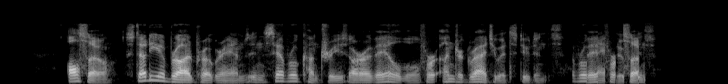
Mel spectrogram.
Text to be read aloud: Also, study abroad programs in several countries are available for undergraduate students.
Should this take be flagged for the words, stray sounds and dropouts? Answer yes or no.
yes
